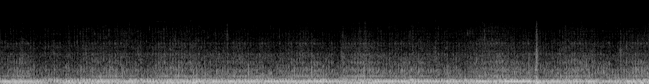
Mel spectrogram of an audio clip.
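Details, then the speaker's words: New bow-mount electric trolling motor on a 16 Lodge boat, holding course on autopilot while weight at the stern lifts the bow. Steady electric hum with a rough churning wash. The propeller is blowing out of the water (ventilating). "See now how it's blowing out of the water. You can hear it."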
